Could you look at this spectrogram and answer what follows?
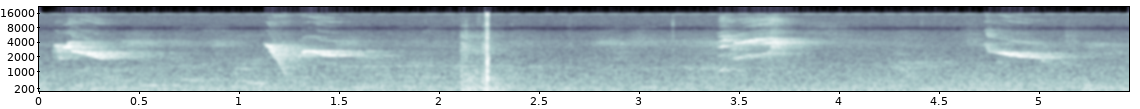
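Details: Bird singing by a glass door, apparently reacting to its reflection: short bright chirped phrases sliding downward, given about every second or so with pauses between, plus one sharp tap and steady background hiss.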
